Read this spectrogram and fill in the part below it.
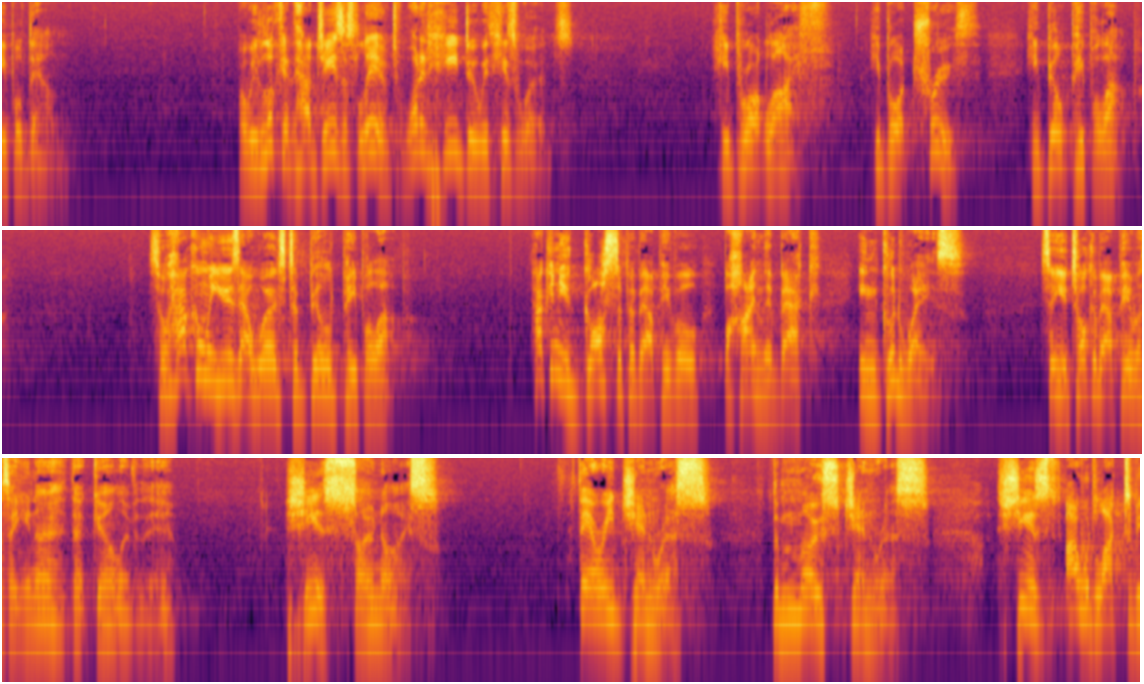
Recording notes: Originally preached at St Matthew's, Wanniassa in September 2022.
